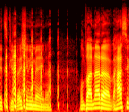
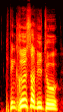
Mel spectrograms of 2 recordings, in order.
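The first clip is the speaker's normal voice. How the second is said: dopey voice; 2 semitones higher, 6 dB louder than usual. Shown as a demonstration. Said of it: "mit einer dümmlichen Stimme".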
